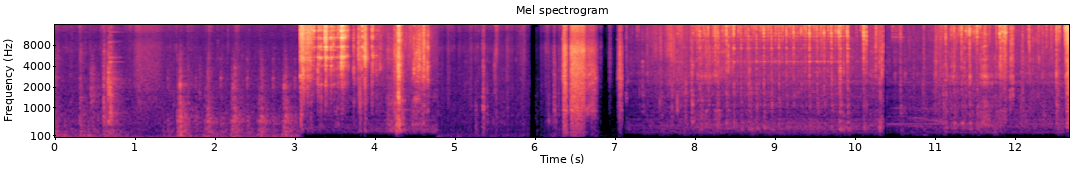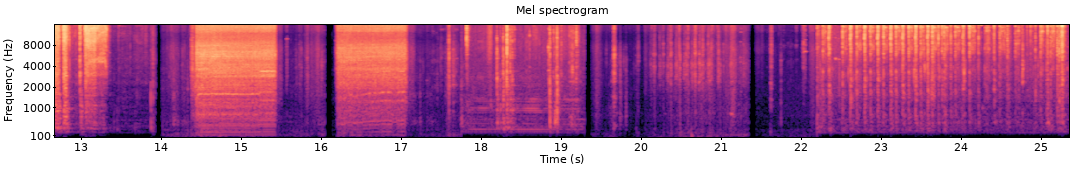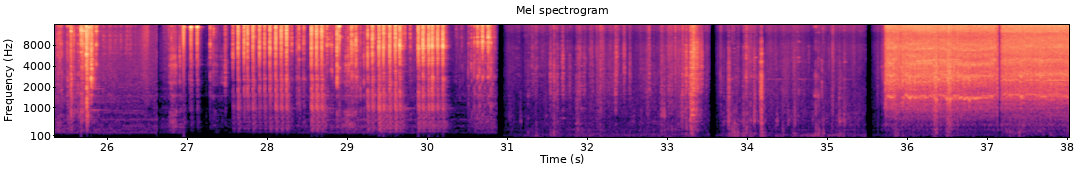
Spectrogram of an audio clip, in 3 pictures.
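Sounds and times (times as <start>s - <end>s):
metal parts clanking: 0.0s - 4.8s, 22.0s - 26.1s, 26.7s - 35.5s
loud motor-driven tool: 14.4s - 15.4s, 16.2s - 17.1s.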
